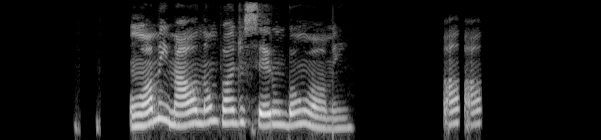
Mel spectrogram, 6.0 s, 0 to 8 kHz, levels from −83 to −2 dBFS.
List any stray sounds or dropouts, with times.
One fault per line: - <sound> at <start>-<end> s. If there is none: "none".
- laugh at 4.4-4.8 s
